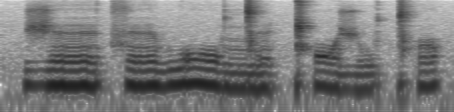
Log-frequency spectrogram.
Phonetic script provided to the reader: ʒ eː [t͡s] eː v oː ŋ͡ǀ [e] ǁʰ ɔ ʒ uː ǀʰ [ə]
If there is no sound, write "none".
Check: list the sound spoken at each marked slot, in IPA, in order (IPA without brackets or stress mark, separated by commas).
t͡s, e, ə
